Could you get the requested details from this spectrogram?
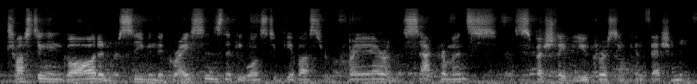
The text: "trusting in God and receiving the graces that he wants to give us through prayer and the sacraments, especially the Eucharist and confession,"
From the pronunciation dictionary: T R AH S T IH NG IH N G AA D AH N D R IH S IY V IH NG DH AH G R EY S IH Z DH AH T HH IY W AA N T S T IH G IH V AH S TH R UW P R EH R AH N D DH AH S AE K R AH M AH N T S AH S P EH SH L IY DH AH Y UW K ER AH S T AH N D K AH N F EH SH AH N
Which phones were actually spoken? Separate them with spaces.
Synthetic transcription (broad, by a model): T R AH S T IH NG IH N G AA D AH N R IH S IY V IH NG DH AH G R EY S IH Z DH AH T HH IY W AA N T S T IH G IH V AH S TH R UW P R EH R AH N DH AH S AE K R AH M AH N T S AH S P EH SH L IY DH AH Y UW K ER AH S T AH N K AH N F EH SH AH N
